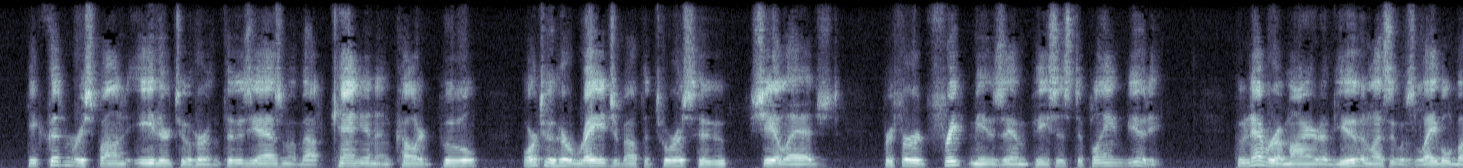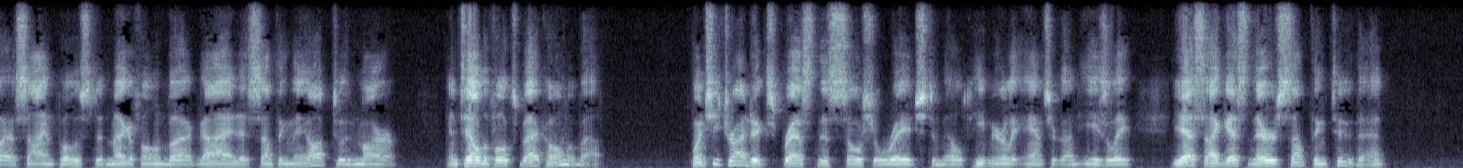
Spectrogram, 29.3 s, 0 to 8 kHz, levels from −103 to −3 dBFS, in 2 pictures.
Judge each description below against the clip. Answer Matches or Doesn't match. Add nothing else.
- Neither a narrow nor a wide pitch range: Matches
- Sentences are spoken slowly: Doesn't match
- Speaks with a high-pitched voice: Doesn't match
